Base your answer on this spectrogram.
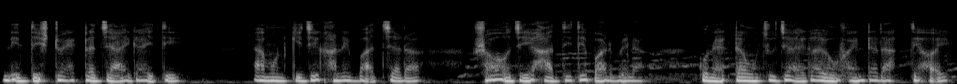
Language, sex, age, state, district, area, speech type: Bengali, female, 45-60, West Bengal, Dakshin Dinajpur, urban, spontaneous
